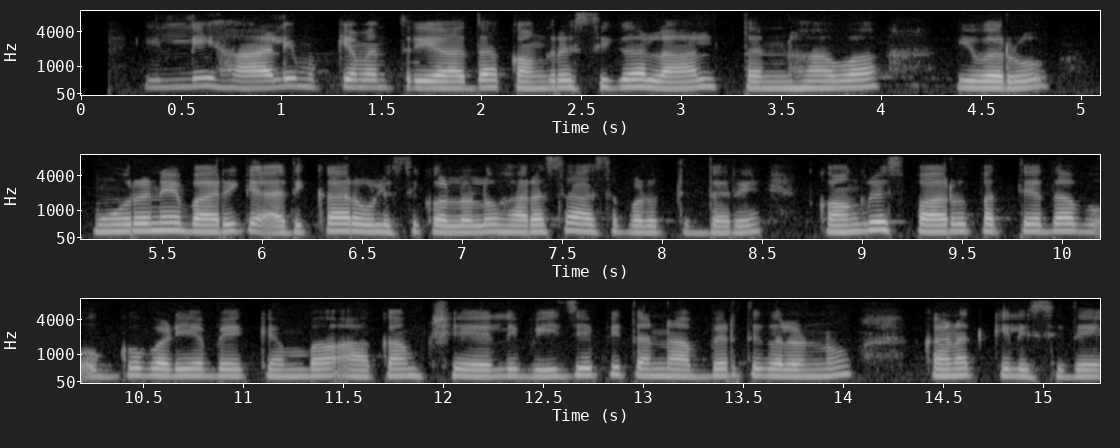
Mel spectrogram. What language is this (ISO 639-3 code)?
kan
